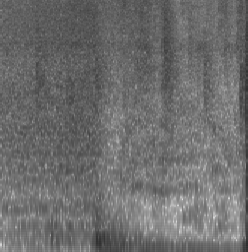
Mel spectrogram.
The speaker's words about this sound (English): So that was my shower. I timed it on my iPhone.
